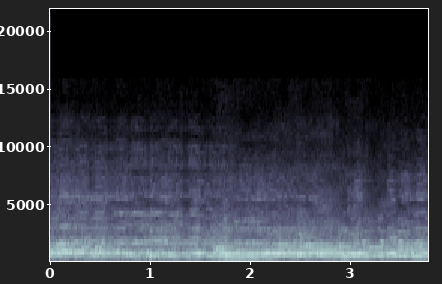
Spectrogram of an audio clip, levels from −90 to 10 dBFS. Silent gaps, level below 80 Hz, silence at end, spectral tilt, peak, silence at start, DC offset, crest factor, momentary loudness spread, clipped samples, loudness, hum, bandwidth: none; -88 dBFS; 0 s; -1 dB/octave; -4 dBFS; 0 s; under 0.1%; 14 dB; 5 LU; under 0.1%; -17 LUFS; none; 10.5 kHz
